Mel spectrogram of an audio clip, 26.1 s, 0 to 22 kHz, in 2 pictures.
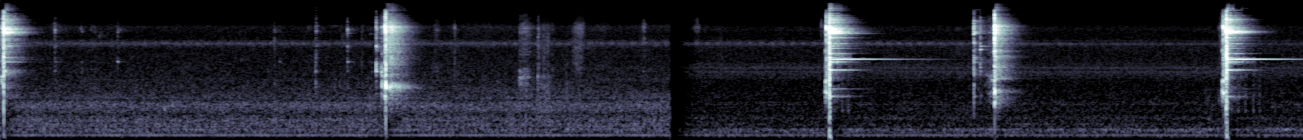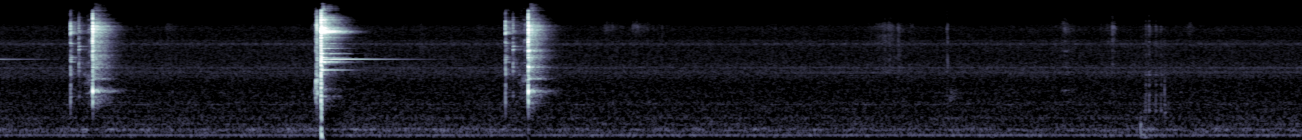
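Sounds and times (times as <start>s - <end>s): lighter lid clicking open and shut: 3.8s - 4.2s, 9.8s - 10.2s, 13.8s - 14.2s, 18.1s - 18.6s.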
